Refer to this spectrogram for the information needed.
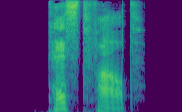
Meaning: test drive
- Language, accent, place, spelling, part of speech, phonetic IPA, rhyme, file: German, Germany, Berlin, Testfahrt, noun, [ˈtɛstˌfaːɐ̯t], -ɛstfaːɐ̯t, De-Testfahrt.ogg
